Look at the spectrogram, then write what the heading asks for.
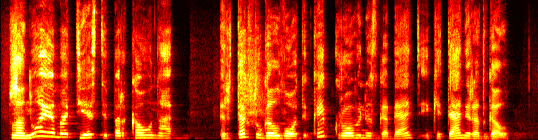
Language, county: Lithuanian, Marijampolė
